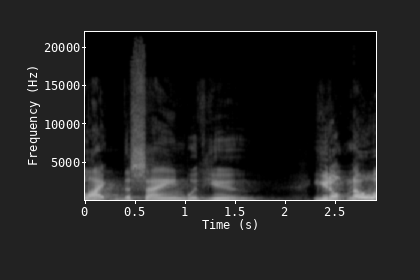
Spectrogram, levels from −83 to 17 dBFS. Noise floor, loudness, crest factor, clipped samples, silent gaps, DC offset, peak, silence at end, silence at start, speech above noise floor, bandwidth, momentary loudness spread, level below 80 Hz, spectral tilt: -58 dBFS; -19 LUFS; 16 dB; under 0.1%; none; under 0.1%; -2 dBFS; 0 s; 0 s; 40 dB; 18 kHz; 11 LU; -50 dBFS; -5 dB/octave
